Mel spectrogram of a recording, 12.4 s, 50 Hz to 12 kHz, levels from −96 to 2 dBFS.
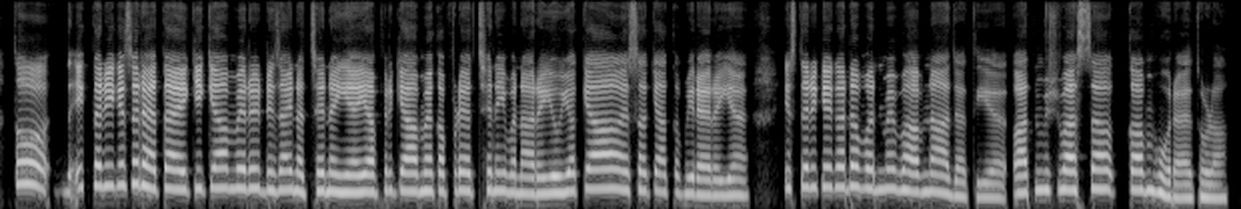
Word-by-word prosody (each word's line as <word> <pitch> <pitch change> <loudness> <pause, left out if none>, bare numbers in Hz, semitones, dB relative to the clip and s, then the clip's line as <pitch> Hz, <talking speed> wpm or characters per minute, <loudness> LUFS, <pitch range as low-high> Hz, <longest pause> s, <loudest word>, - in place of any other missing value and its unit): तो 360 -4 +2 0.2
एक 300 +3 -2
तरीक़े 335 +1 +3
से 365 +2 +2
रहता 305 -3 +3
है 285 -1 +6
कि 295 +3 +1
क्या 305 +2 +1
मेरे 300 0 +1
डिज़ाइन 275 +1 -1
अच्छे 260 +2 -1
नहीं 255 -1 +2
हैं 245 0 +5
या 250 0 +4
फिर 275 -1 -6
क्या 260 -1 +3
मैं 265 +1 +1
कपड़े 265 +1 -2
अच्छे 260 +2 -4
नहीं 265 -1 -2
बना 235 -2 -1
रही 230 +1 +1
हूँ 240 0 +3
या 260 +1 +1
क्या 290 0 +2 0.3
ऐसा 270 0 -4
क्या 255 -1 -4
कमी 230 -1 -6
रह 215 -1 +2
रही 205 0 -2
है? 210 -1 -3 0.4
इस 295 - -6
तरीके 315 0 +1
का 315 0 +1
ना 325 -1 +3
मन 285 -1 -1
में 295 -1 -3
भावना 255 -2 0
आ - - -1
जाती 190 -2 -7
है। 180 -2 -6
आत्मविश्वास-सा 280 +2 0 0.2
कम 275 -1 0
हो 235 -5 0
रहा 180 -2 -3
है 180 - -3
थोड़ा। 175 -1 -3
265 Hz, 225 wpm, -23 LUFS, 240-290 Hz, 0.4 s, है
